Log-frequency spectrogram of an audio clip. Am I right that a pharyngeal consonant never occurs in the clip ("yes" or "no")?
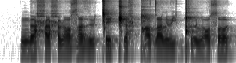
no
